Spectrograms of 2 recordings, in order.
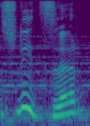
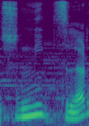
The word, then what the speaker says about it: Schnitzler: Lo fundan Konrad Schnitzler, creo que se dice así, Schnitzler, sí, Hans Joachim Roedelius y Boris Schack.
